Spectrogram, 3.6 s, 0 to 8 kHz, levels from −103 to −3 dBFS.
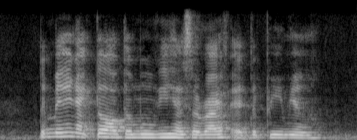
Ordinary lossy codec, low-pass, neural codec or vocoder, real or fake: none; 7.2 kHz; codec, 16 kHz, 4 kbps, FunCodec, trained on Chinese and English, 50 frames a second; fake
